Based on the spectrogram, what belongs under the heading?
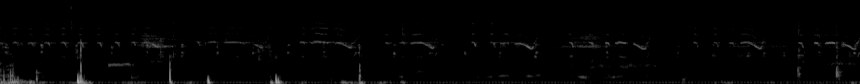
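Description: Small birds chirping over and over, short falling calls a few times a second. Several soft knocks and rustles from hands working the palm strands and fronds are the loudest sounds.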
